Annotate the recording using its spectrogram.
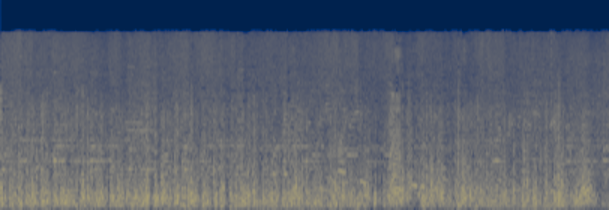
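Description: Wind buffeting the camera's microphone in an uneven rumble, with surf washing onto the beach behind it.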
